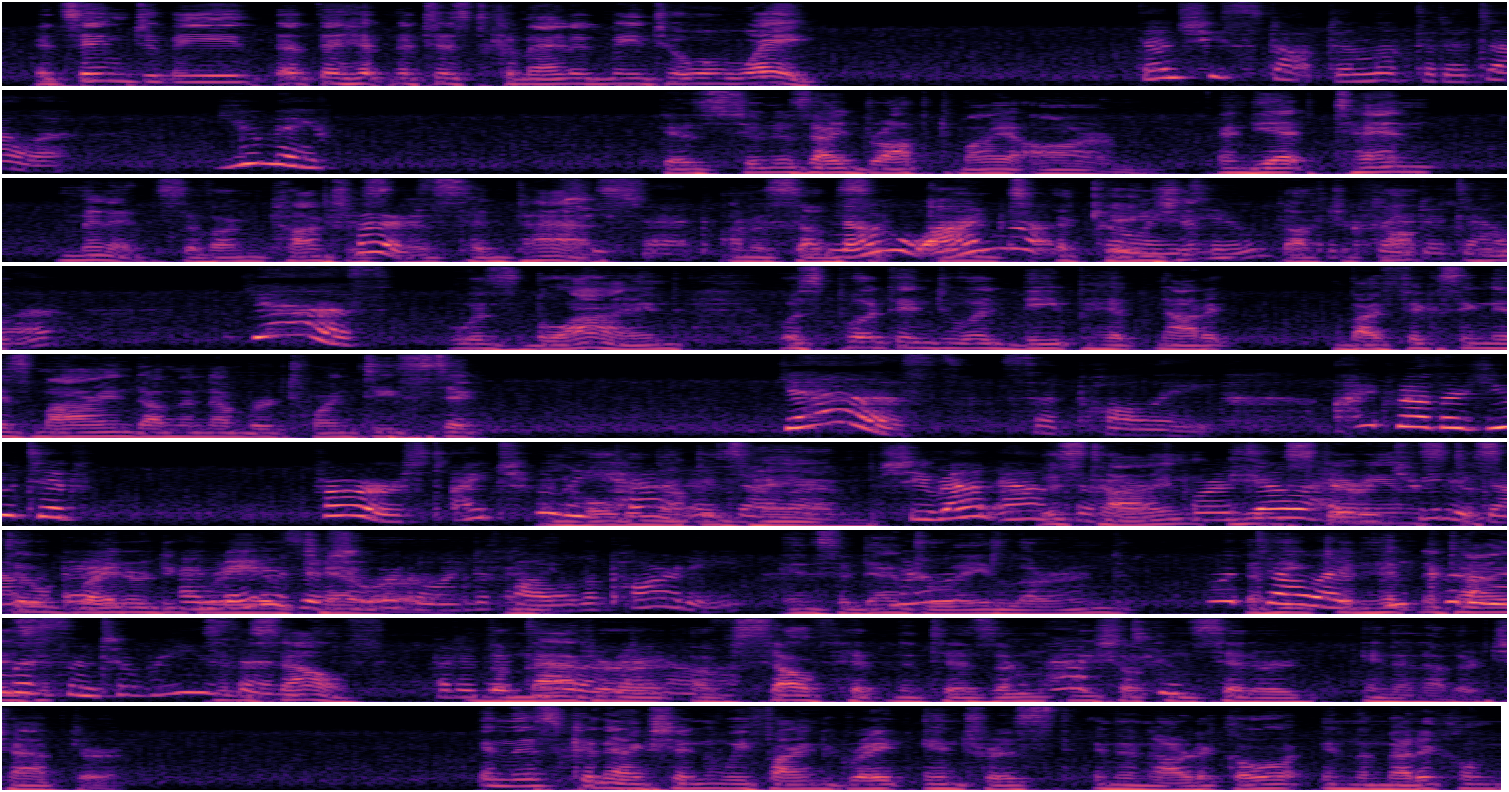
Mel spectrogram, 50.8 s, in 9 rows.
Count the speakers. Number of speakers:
2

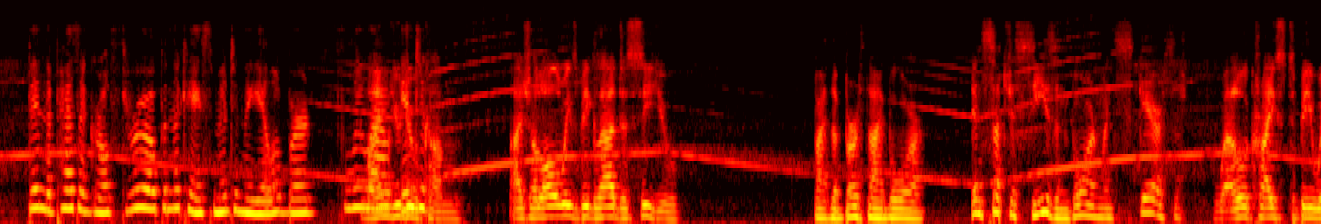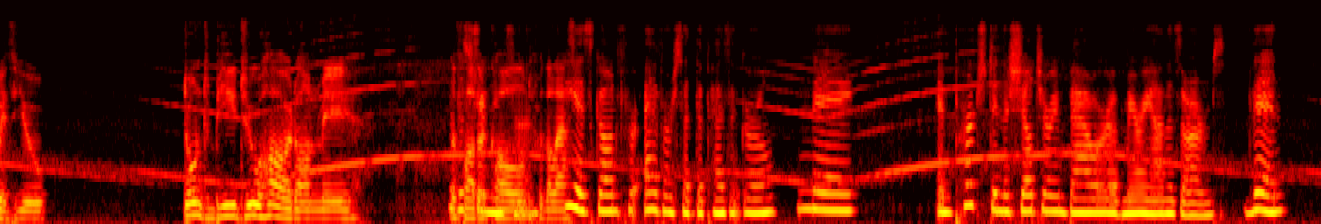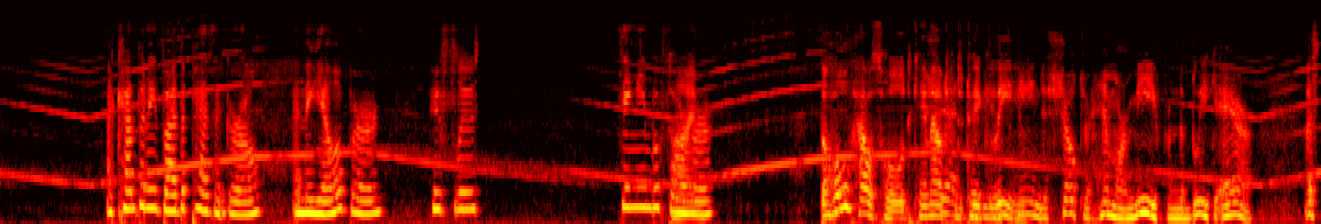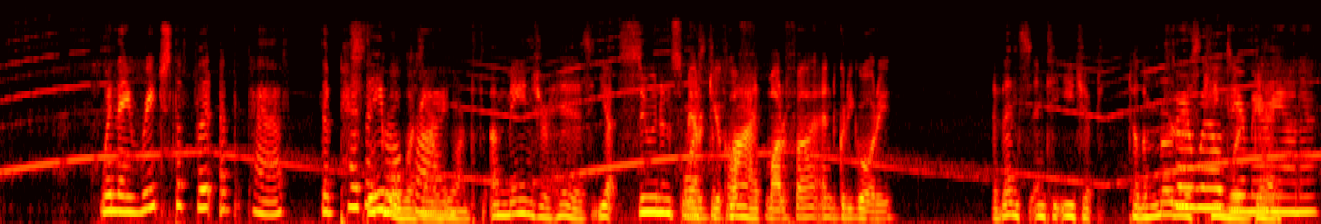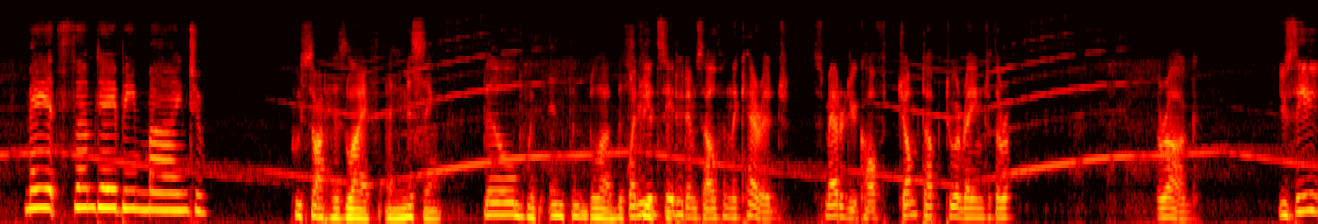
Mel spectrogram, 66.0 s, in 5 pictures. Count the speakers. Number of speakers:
3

